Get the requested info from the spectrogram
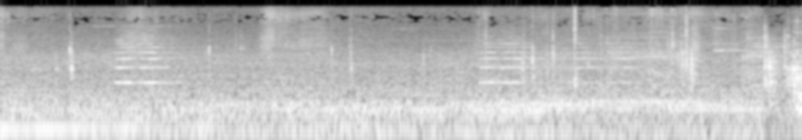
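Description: Two short horn-like toots, about a second in and again near five seconds, over a steady low hum, with a few light clicks.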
